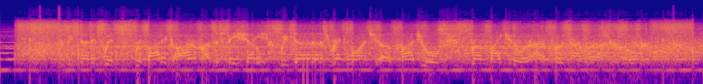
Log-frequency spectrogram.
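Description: A thin, radio-like voice talking over a steady held tone of ambient background music. The voice cuts in suddenly just after the start and stops right at the end.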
